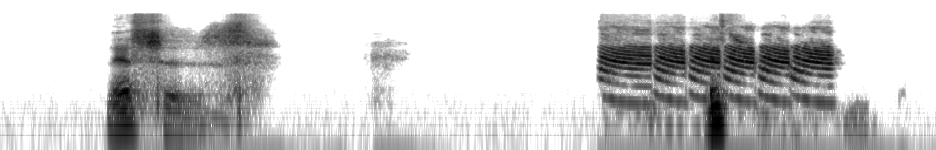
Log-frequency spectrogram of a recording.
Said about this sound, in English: Yeah, give me that air horn.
